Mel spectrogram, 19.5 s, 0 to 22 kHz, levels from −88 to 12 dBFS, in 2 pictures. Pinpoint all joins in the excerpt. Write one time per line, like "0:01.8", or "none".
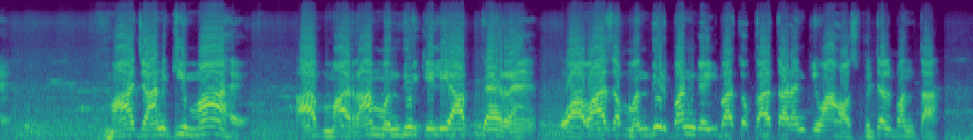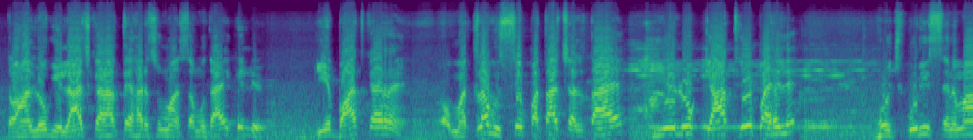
none

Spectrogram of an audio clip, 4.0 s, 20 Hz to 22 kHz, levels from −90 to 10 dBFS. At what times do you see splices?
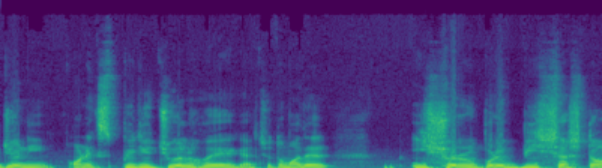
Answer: none

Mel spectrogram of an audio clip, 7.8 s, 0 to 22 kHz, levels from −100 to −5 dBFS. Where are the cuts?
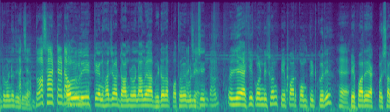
0:04.1

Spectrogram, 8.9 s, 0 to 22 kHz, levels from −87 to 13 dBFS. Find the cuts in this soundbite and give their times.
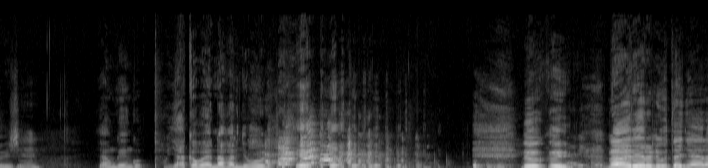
none

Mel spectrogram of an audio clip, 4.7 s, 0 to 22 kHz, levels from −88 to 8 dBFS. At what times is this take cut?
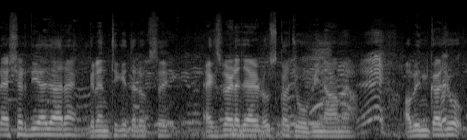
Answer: none

